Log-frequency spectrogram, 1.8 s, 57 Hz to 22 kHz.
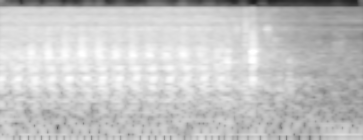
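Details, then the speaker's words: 2022 Nissan Kicks with only 15,000 km, arriving with a dented, leaking oil filter: loud, rapid rod knock at idle, about twelve a second; teardown found a damaged crankshaft and a failed cylinder 1 rod bearing, possibly from overheating. "deu entrada na oficina o filtro de óleo tá amassado e vazando pelo filtro e o motor tá batendo biela"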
